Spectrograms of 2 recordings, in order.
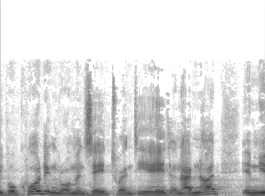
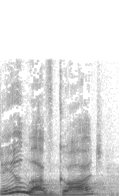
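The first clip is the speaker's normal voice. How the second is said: put-on small, childlike voice. Recalling small children asking each other from the back seat, tiny little voice. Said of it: "Just in their tiny little voice".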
